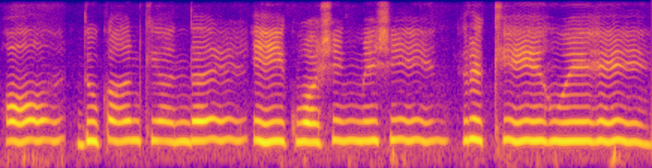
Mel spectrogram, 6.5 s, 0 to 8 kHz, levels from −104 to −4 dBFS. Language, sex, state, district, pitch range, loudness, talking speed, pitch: Hindi, female, Uttar Pradesh, Hamirpur, 350-360 Hz, -14 LUFS, 90 wpm, 355 Hz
